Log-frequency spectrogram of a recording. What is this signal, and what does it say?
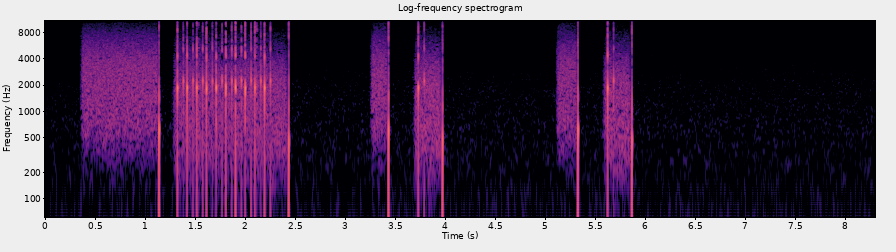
Pulse dialling, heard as a rotary dial, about 10 pulses a second. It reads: 0 1 1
